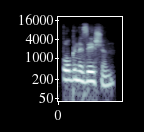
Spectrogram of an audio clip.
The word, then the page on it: Organization: Indian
